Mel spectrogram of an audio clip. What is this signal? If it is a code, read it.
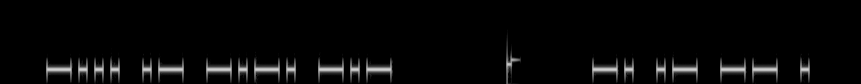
Morse code, heard as a keyed tone, about 15 wpm, 700 Hz. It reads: BACK NAME
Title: Sentences from Top 200 Words - New Word Drill - 15wpm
